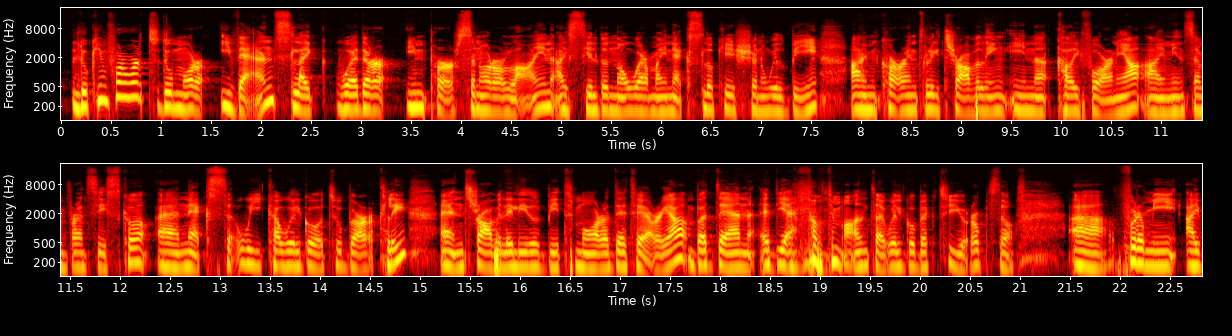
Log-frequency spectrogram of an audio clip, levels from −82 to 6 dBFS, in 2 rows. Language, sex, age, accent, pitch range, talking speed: English, female, 20-39, Italian, 160-190 Hz, 175 wpm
